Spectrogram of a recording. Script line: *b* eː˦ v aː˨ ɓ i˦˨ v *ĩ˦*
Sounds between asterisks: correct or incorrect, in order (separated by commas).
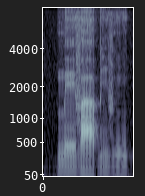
incorrect, incorrect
